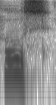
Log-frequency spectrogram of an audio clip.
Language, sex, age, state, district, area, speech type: Hindi, female, 45-60, Uttar Pradesh, Chandauli, rural, read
